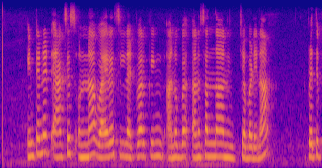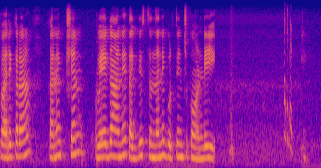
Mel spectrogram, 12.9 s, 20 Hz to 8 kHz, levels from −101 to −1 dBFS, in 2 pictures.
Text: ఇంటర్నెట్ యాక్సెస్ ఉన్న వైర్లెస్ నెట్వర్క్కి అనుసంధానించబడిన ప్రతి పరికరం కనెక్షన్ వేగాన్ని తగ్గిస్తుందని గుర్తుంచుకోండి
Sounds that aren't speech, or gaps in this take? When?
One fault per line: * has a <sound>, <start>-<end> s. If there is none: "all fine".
* has a whoosh, 11.0-11.2 s
* has a chirp, 12.1-12.3 s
